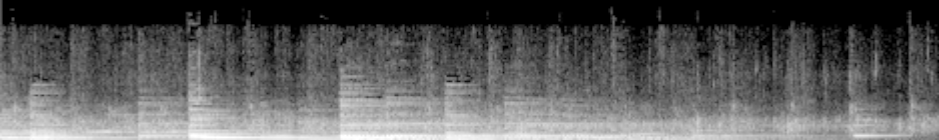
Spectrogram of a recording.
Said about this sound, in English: Can we give all the staff and all the workers and all the pastors a wonderful hand clap tonight?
